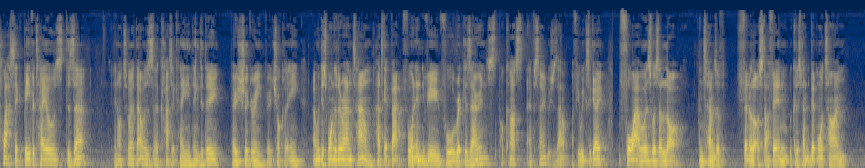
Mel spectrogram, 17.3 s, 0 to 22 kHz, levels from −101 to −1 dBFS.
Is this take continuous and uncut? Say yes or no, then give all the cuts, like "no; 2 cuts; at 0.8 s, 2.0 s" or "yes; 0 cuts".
yes; 0 cuts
